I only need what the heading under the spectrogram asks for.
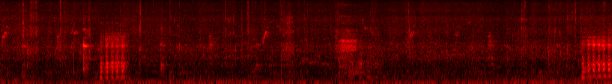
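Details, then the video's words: Young Himachali goats give two short, nasal bleats, one near the start and one at the end, separated by a long stretch of steady hiss and low rumble. "हिमाचली बकरी के बच्चे"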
